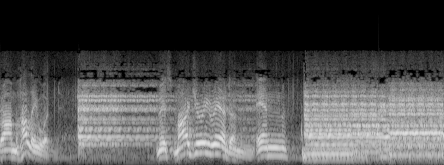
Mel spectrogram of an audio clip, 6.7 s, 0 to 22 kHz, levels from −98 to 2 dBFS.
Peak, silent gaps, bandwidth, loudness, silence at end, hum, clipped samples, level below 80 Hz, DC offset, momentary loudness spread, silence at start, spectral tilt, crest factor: -6 dBFS; none; 6.6 kHz; -17 LUFS; 0 s; none; under 0.1%; -60 dBFS; under 0.1%; 9 LU; 0 s; -8 dB/octave; 12 dB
